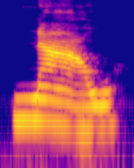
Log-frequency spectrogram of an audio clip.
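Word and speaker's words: naw: That's W Y T H with nine is now. N A W now.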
